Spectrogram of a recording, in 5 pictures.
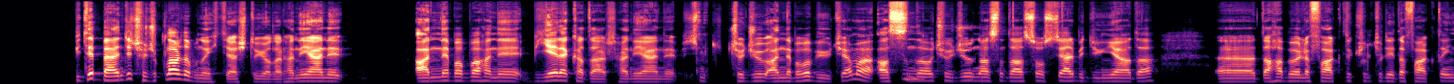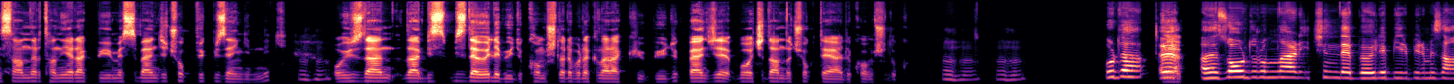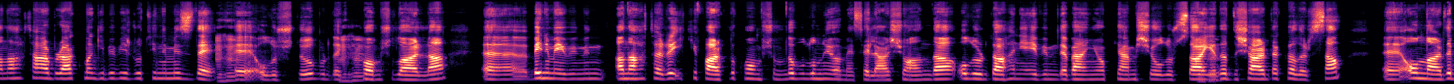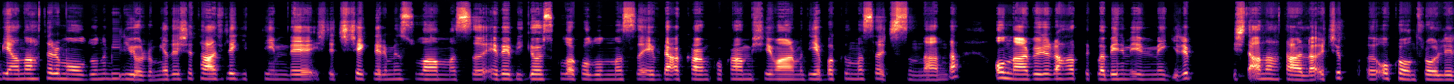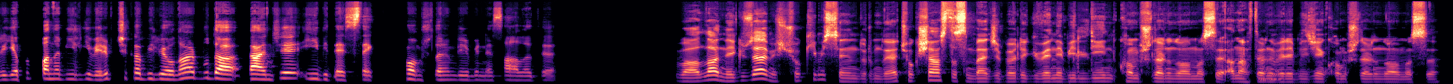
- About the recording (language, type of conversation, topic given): Turkish, podcast, Zor zamanlarda komşular birbirine nasıl destek olabilir?
- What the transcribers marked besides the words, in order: tapping; other background noise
